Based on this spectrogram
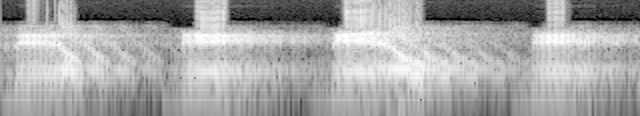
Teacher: يعني اذا جاءت بالالف متصلة اذا جيت الالف الساكنة متصلة بما قبلها حرف مرقق ترقق زي كلمة ناو ناو ناء يبقى النون مرققة تبعها ألف متصلة بها وساكنة ترقق تبعا لما قبلها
